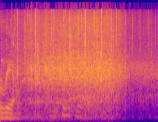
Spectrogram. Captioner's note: applause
